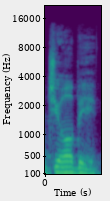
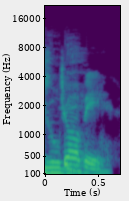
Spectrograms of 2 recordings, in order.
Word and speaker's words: Joby: This is it pronounced Joby or Jobby? I'm never Well, we're sure. Scottish, so we'll call it Jobby, but I think it is It's Joby.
